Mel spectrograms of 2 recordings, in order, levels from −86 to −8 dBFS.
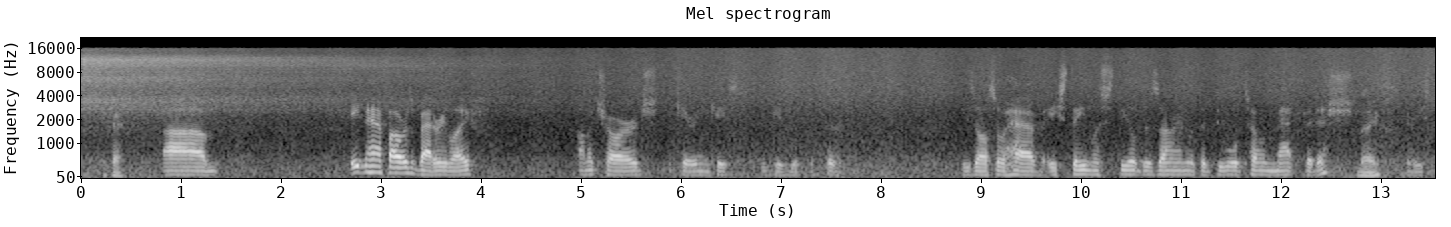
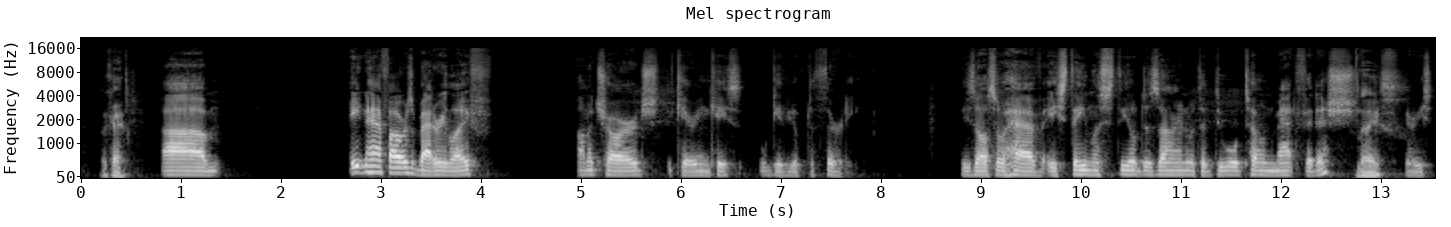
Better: second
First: hiss; loud; throughout; 2 dB below the speech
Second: none

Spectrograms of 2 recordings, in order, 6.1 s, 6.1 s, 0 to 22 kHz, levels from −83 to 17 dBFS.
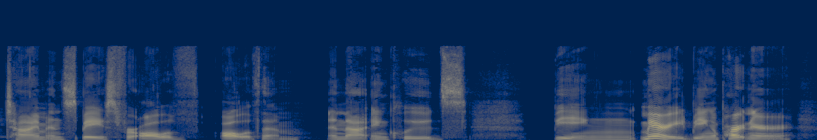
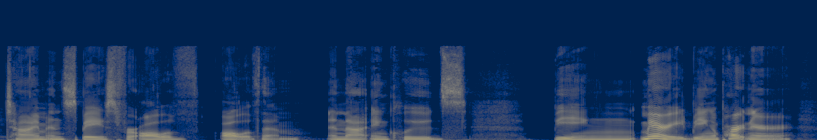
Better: second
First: thin; somewhat; fading below 450 Hz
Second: none

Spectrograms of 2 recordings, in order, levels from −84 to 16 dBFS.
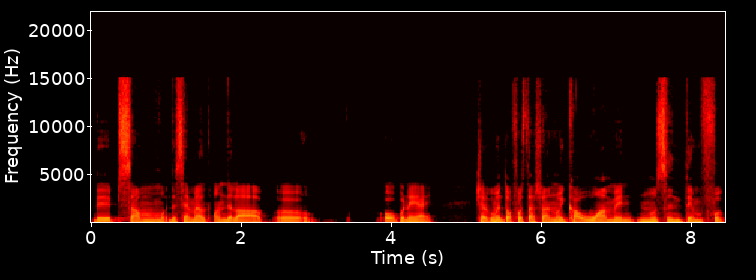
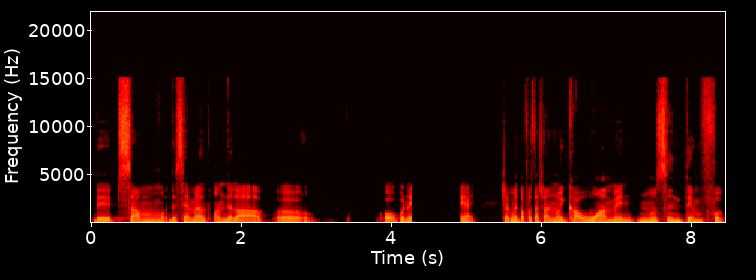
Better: first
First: none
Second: audio freezing; at 4.5 s for 0.5 s

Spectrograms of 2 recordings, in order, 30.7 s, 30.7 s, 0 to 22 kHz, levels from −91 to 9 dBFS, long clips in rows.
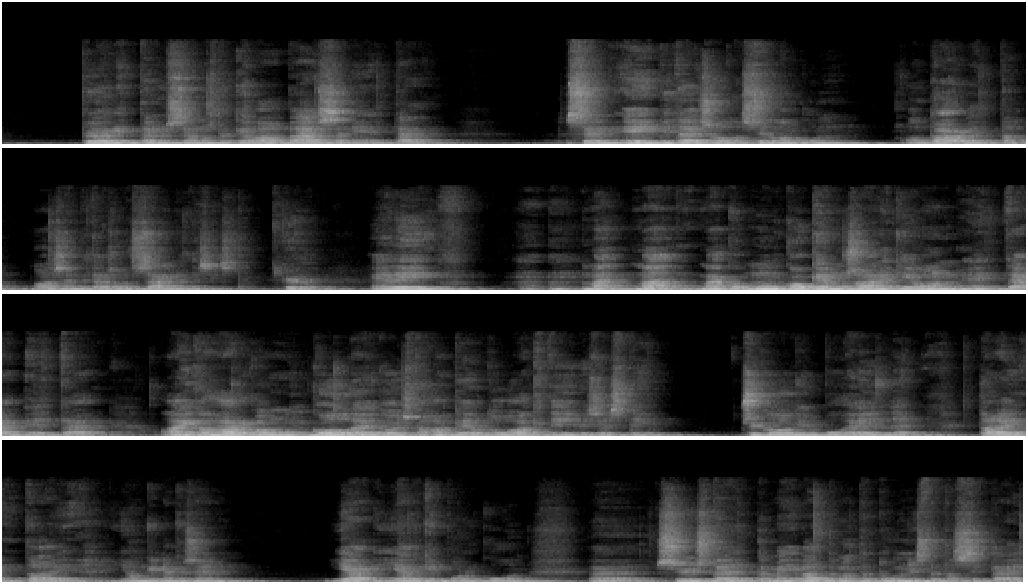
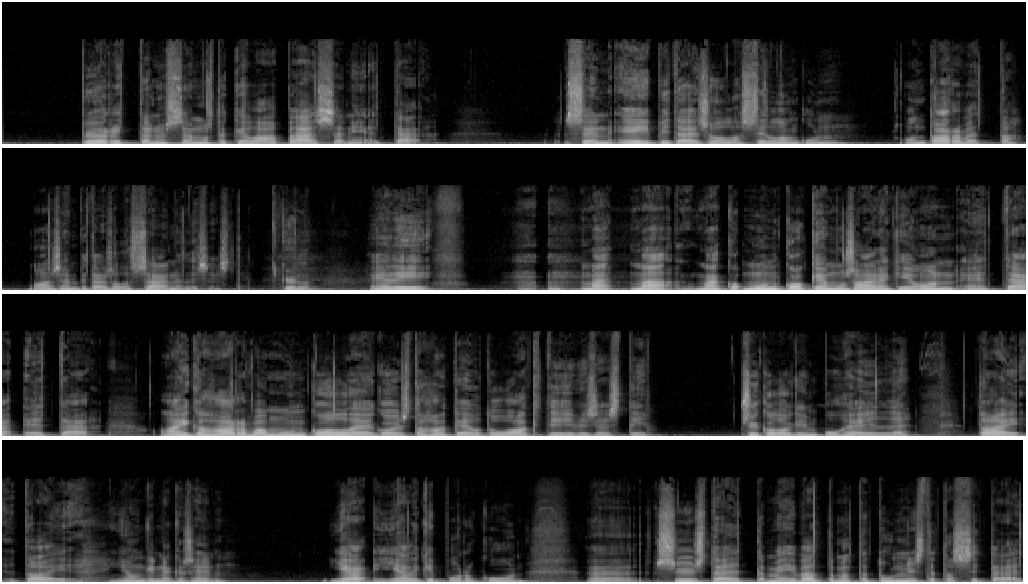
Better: second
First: off-mic speech; far // room echo; noticeable; dies away in 0.6 s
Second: none

